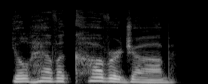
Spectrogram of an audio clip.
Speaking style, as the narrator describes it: she explained wearily

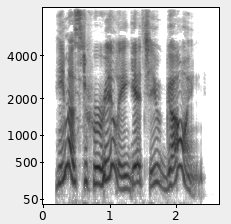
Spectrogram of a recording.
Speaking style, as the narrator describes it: added a laugh and said

